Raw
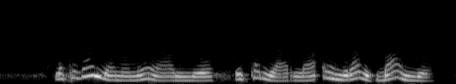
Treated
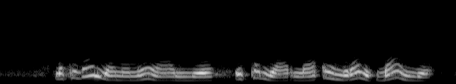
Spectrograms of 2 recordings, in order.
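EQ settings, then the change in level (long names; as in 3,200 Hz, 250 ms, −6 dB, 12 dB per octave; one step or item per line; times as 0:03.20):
flat-topped band-pass 640 Hz, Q 1.5
parametric band 630 Hz +12 dB 0.8 octaves
0.0 dB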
